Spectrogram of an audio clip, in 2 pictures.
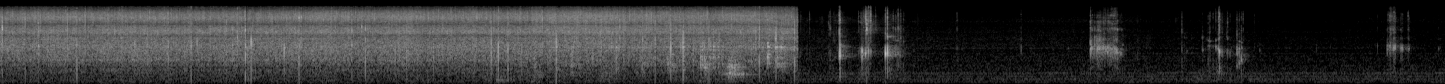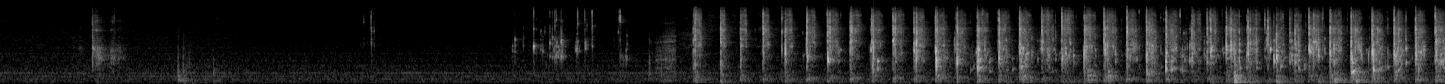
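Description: Bacon, onion and spinach sizzling as they fry in a pan; the sizzle stops abruptly about eight seconds in. Eggs are then cracked into a ceramic bowl with a few separate sharp taps. From about twenty seconds in, chopsticks beat the eggs against the bowl in fast, even clicking.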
